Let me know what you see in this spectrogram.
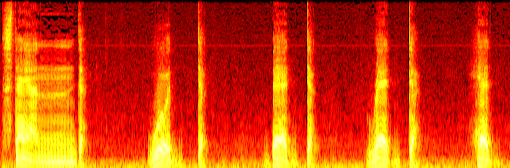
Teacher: Play this D drum beat on the springing away of the tongue from the upper gum ridge. Feel a pulsation in the tongue.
